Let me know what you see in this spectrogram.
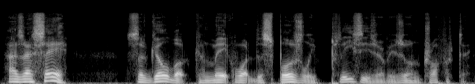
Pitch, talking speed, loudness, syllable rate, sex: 100 Hz, 190 wpm, -18 LUFS, 5.5 syllables/s, male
